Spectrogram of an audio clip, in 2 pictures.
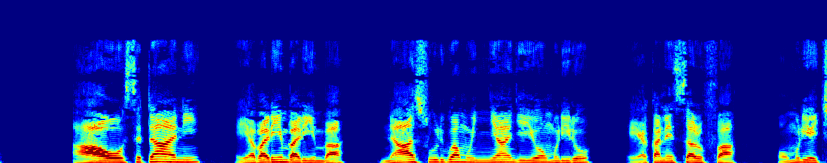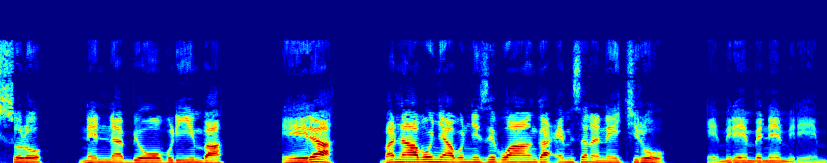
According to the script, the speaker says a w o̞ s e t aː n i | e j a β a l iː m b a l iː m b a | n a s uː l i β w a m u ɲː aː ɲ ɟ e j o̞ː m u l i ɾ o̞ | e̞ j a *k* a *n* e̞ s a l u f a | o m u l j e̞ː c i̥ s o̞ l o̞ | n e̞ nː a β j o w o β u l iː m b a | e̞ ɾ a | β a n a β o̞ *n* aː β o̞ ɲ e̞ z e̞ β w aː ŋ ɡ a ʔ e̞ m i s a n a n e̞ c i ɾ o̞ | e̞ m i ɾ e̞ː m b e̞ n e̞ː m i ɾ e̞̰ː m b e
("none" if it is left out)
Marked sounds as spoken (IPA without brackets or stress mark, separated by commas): k, n, ɲ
